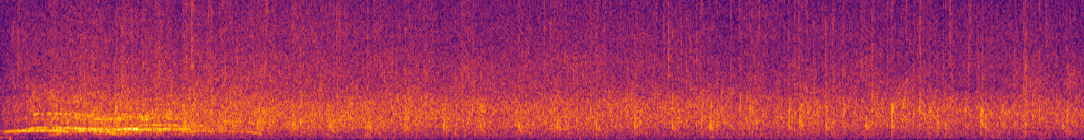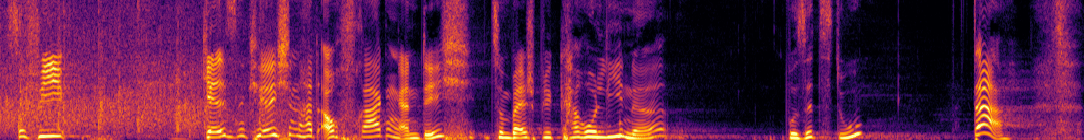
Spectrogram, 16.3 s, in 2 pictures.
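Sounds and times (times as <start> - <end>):
audience applause: 0.0 - 10.5
speech: 8.2 - 8.8, 9.7 - 13.2, 14.0 - 14.7, 15.6 - 16.2.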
